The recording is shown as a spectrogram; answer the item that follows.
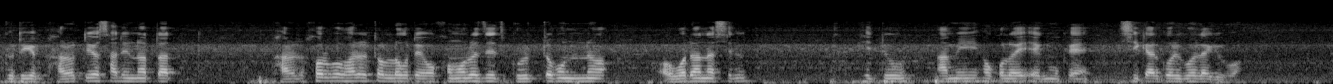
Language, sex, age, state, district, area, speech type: Assamese, male, 60+, Assam, Goalpara, urban, spontaneous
